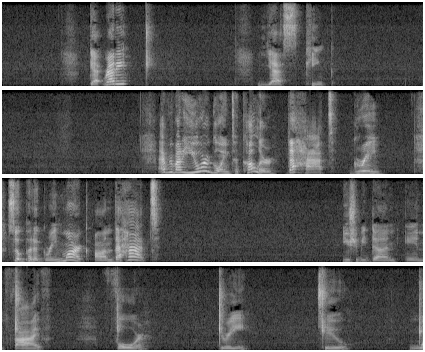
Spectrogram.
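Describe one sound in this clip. A young woman talks calmly and close up, with pauses.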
